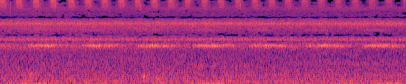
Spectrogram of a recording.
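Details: Evening crickets outside near a deck give repeated short, high-pitched chirp bursts about every half second, even and unbroken, set against a steady low murmur of background noise.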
